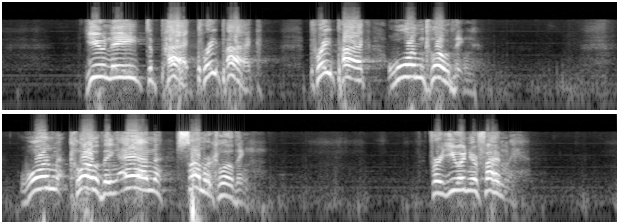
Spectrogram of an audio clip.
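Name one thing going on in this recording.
A middle-aged man preaches loudly with animation through a microphone, in bursts with pauses.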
